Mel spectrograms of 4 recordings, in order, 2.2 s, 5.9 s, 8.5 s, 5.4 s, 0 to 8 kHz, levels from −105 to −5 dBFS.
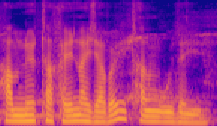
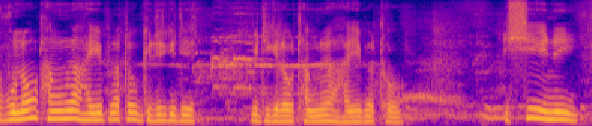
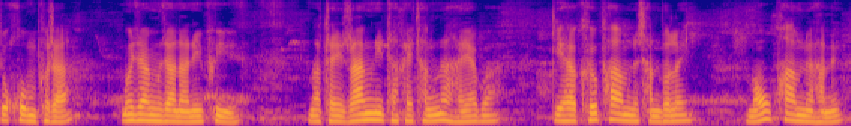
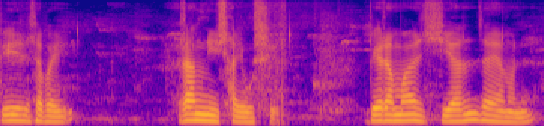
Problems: none marked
